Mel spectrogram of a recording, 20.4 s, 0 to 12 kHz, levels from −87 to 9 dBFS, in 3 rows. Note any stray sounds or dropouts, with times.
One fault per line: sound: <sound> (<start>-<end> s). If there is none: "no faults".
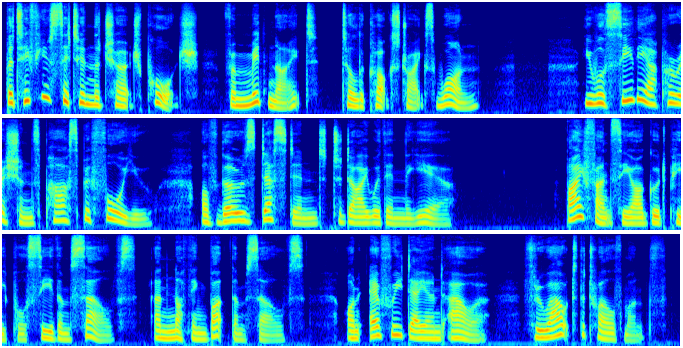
no faults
